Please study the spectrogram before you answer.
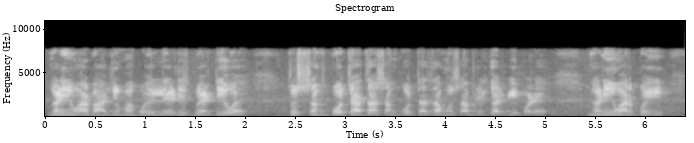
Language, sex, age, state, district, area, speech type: Gujarati, male, 60+, Gujarat, Ahmedabad, urban, spontaneous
